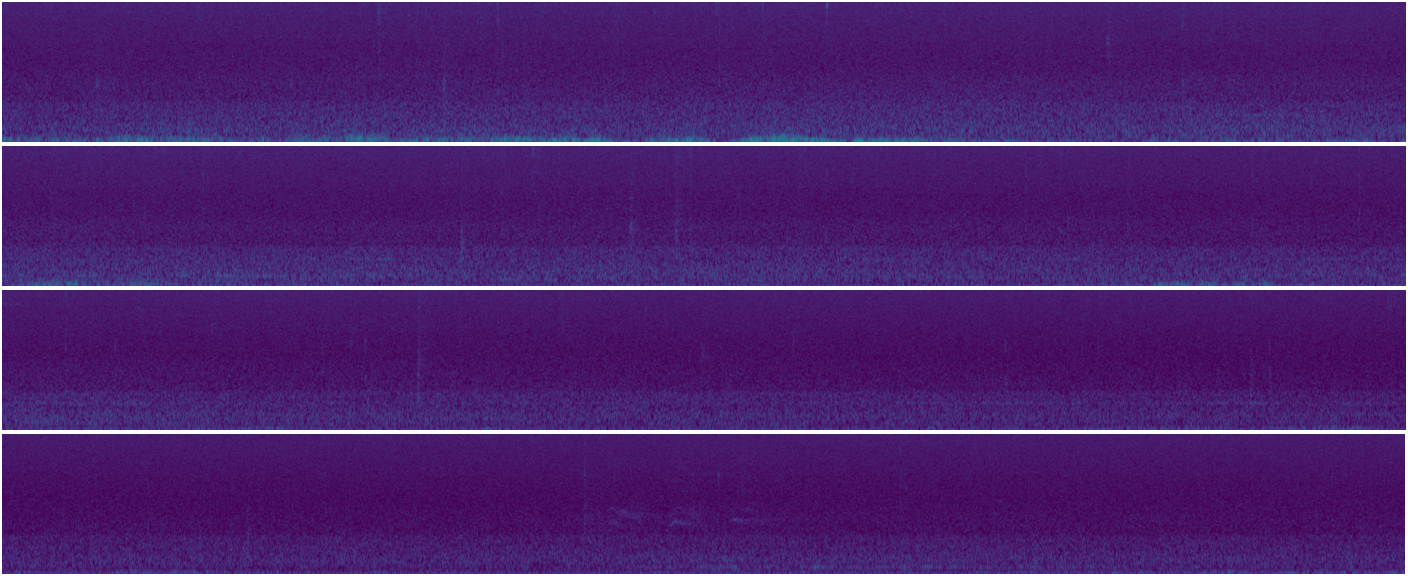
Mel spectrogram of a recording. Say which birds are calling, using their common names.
American Crow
